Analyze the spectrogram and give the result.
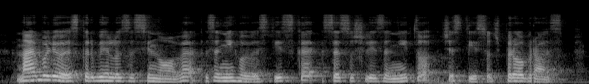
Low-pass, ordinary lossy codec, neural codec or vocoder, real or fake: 10.8 kHz; AAC, 48 kbps; none; real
